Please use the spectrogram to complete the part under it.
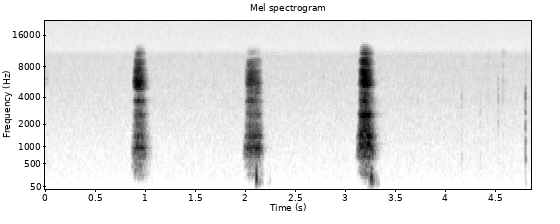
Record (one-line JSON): {"exhalation_length": "4.9 s", "exhalation_amplitude": 5569, "exhalation_signal_mean_std_ratio": 0.23, "survey_phase": "beta (2021-08-13 to 2022-03-07)", "age": "18-44", "gender": "Female", "wearing_mask": "No", "symptom_none": true, "smoker_status": "Never smoked", "respiratory_condition_asthma": false, "respiratory_condition_other": false, "recruitment_source": "REACT", "submission_delay": "1 day", "covid_test_result": "Negative", "covid_test_method": "RT-qPCR", "influenza_a_test_result": "Unknown/Void", "influenza_b_test_result": "Unknown/Void"}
